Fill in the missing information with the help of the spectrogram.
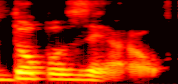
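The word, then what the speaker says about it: doppio zero: like our unbleached all-purpose flour in italian it's doppo zero and this uh is has about 13 protein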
